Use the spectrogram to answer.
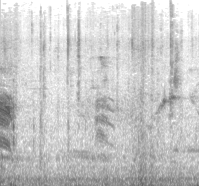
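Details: A large flock of crows crowing and crying: harsh, hoarse caws burst out at the start, again near the middle and toward the end, over a steady low rumble of background noise.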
